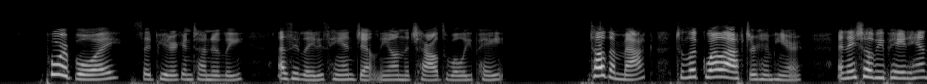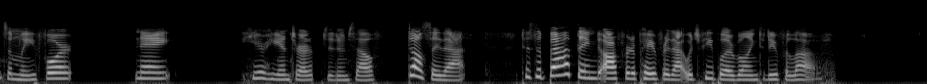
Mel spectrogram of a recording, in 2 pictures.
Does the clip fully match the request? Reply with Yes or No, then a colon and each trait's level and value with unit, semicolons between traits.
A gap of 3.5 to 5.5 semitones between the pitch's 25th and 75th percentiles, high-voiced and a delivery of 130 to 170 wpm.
No: average, 5.1 semitones; high, 230 Hz; average, 190 wpm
